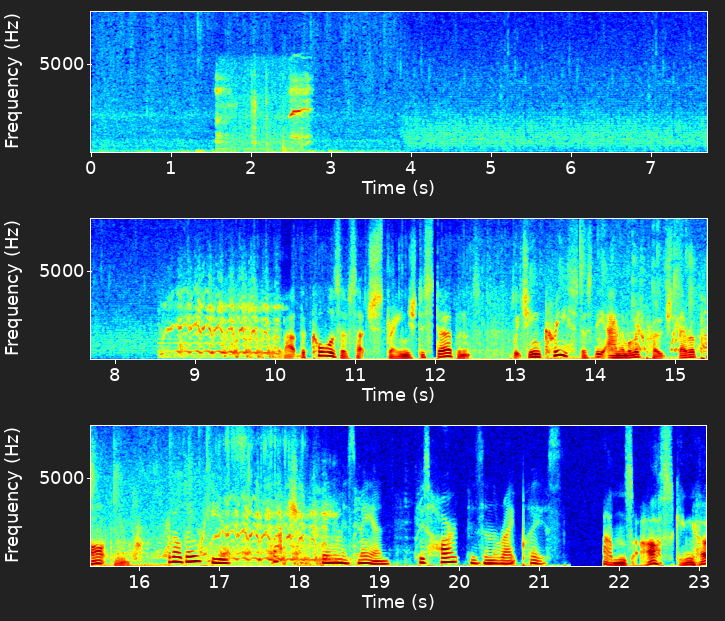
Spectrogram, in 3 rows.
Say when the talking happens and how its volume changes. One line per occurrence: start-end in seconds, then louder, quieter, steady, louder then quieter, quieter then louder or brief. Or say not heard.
10.0-23.0 steady.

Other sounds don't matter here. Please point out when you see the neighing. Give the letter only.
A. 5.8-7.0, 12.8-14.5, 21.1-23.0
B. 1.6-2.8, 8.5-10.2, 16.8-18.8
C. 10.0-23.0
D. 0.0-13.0
B.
